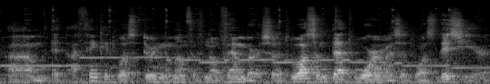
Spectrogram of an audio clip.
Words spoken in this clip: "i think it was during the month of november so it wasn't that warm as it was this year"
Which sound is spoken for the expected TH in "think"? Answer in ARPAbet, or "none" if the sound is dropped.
TH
